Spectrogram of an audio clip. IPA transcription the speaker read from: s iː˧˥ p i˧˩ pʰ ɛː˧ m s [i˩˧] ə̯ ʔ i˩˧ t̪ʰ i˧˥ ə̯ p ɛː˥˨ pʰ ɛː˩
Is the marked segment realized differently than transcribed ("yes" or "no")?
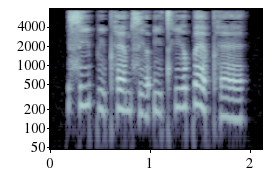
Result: no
